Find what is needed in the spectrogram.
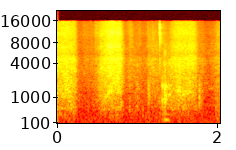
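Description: Fabric rustling as a cotton-backed half-width (hanhaba) obi is pulled and slid against itself while being tied: three soft swishes of cloth, sliding smoothly.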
